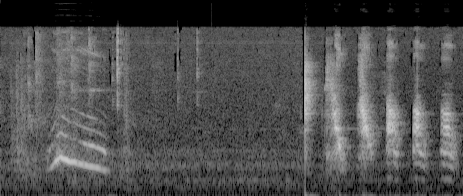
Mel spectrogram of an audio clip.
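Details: Captive African grey parrot, a pet that mimics speech and burps, indoors. A descending whistled slur is followed by a sharp click and then a rhythmic string of about seven short, harsh, voice-like bursts.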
